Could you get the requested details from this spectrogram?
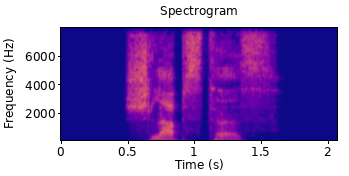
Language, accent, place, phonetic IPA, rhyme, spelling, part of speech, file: German, Germany, Berlin, [ˈʃlapstəs], -apstəs, schlappstes, adjective, De-schlappstes.ogg
- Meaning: strong/mixed nominative/accusative neuter singular superlative degree of schlapp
